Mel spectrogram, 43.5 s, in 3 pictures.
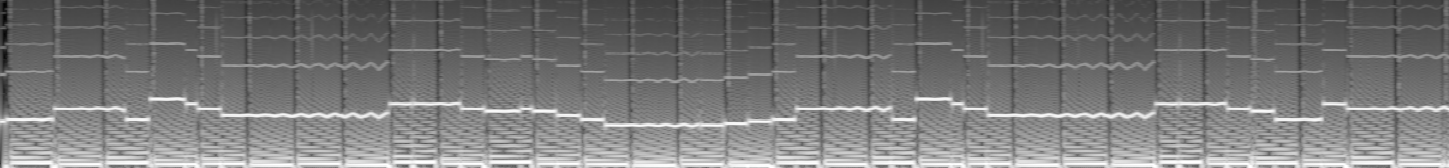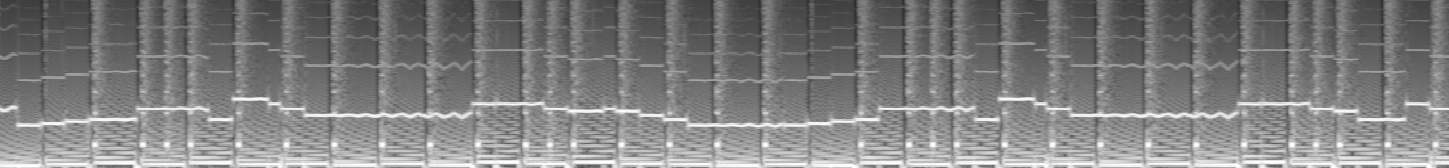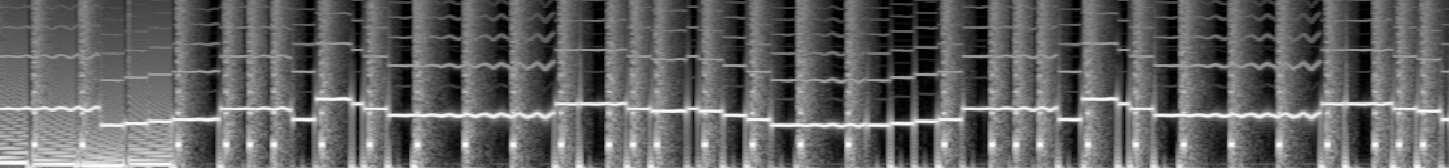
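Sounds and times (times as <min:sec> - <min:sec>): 
military chiptune on SID CSG8580R5 chip: 0:00.2 - 0:43.4.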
